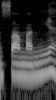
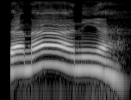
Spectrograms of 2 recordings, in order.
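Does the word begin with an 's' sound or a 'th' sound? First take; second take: s sound; th sound. First: The word begins with a plain 's' sound. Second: The word begins with a soft 'th' sound. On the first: The speaker calls it wrong. "Bukan samaniyah ya" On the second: The speaker calls it right. "pakai sa"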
